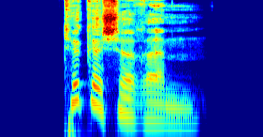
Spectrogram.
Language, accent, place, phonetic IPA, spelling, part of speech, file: German, Germany, Berlin, [ˈtʏkɪʃəʁəm], tückischerem, adjective, De-tückischerem.ogg
- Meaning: strong dative masculine/neuter singular comparative degree of tückisch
